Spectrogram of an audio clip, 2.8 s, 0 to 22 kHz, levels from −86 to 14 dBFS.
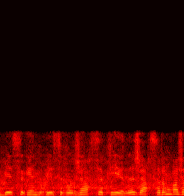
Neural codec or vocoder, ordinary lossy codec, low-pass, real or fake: codec, 16 kHz, 2 kbps, FreqCodec, larger model; none; 7.2 kHz; fake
